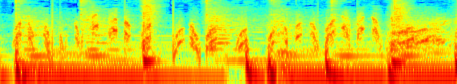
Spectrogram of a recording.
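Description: Hip hop beat with a DJ scratching a record on turntables: quick repeated swipes up and down in pitch over a steady bass line.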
